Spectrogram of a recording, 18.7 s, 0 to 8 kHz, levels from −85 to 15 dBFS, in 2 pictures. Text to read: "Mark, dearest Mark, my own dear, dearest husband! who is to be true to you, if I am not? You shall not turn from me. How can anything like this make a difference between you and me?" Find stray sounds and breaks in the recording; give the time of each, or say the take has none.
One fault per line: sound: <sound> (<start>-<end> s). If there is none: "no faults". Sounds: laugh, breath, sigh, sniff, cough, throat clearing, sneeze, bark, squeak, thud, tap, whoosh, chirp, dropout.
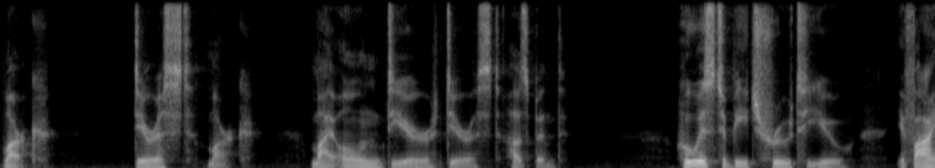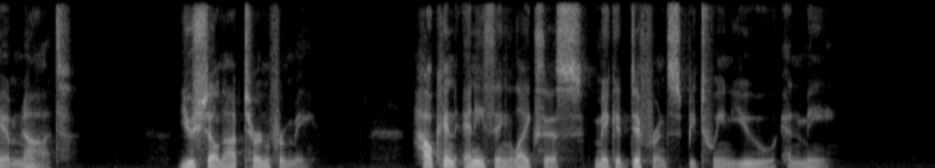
no faults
